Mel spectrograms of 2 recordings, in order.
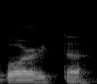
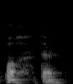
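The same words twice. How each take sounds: First: The R has a rural regional accent quality. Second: The R is only a soft breathy sound. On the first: "alguns que no interior de São Paulo, por exemplo, falam porta" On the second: "só suspirado"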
